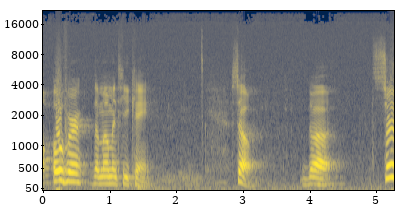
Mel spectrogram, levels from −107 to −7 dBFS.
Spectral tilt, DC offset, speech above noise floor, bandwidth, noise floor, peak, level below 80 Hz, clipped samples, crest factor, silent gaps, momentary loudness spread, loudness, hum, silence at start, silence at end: -5.5 dB/octave; under 0.1%; 29 dB; over 20 kHz; -41 dBFS; 0 dBFS; -42 dBFS; 0.9%; 14 dB; none; 25 LU; -13 LUFS; none; 0 s; 0 s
